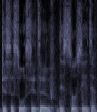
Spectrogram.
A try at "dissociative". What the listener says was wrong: No, not associative. Dissociative.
